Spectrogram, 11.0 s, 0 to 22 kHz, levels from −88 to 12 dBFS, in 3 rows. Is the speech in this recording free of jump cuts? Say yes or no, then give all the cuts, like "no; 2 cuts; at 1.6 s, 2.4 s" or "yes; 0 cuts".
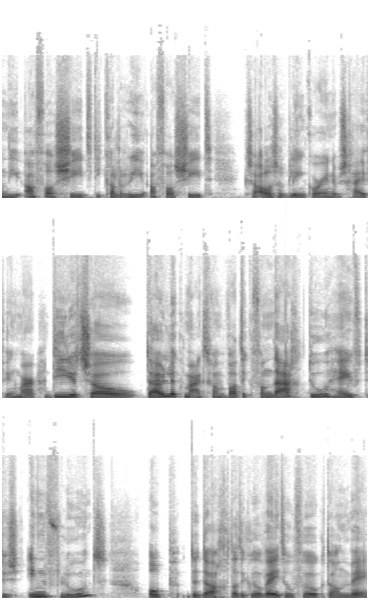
yes; 0 cuts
